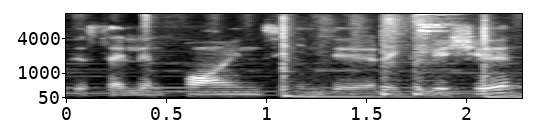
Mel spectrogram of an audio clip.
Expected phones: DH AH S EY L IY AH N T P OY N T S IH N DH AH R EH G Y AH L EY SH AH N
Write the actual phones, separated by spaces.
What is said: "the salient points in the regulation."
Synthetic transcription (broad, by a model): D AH S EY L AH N P OY N T S IH N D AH R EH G Y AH L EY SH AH N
